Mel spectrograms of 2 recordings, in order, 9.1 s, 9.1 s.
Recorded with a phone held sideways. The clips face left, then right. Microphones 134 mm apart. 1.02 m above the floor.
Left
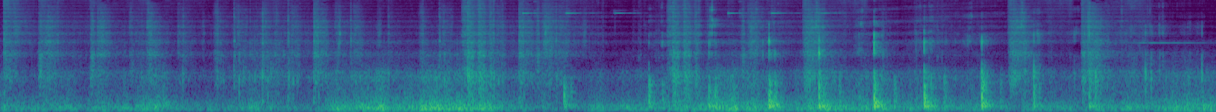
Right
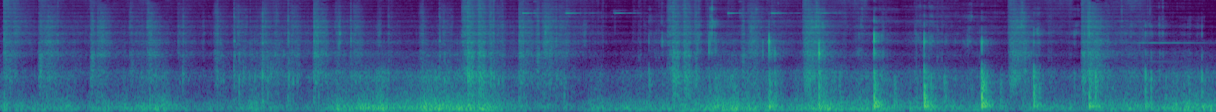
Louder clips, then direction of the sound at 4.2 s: Left 6 dB; 60° left (ahead or behind).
